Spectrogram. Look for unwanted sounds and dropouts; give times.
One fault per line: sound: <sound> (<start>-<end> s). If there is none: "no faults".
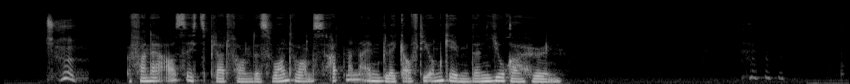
sound: sneeze (0.5-0.9 s)
sound: laugh (7.0-8.0 s)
